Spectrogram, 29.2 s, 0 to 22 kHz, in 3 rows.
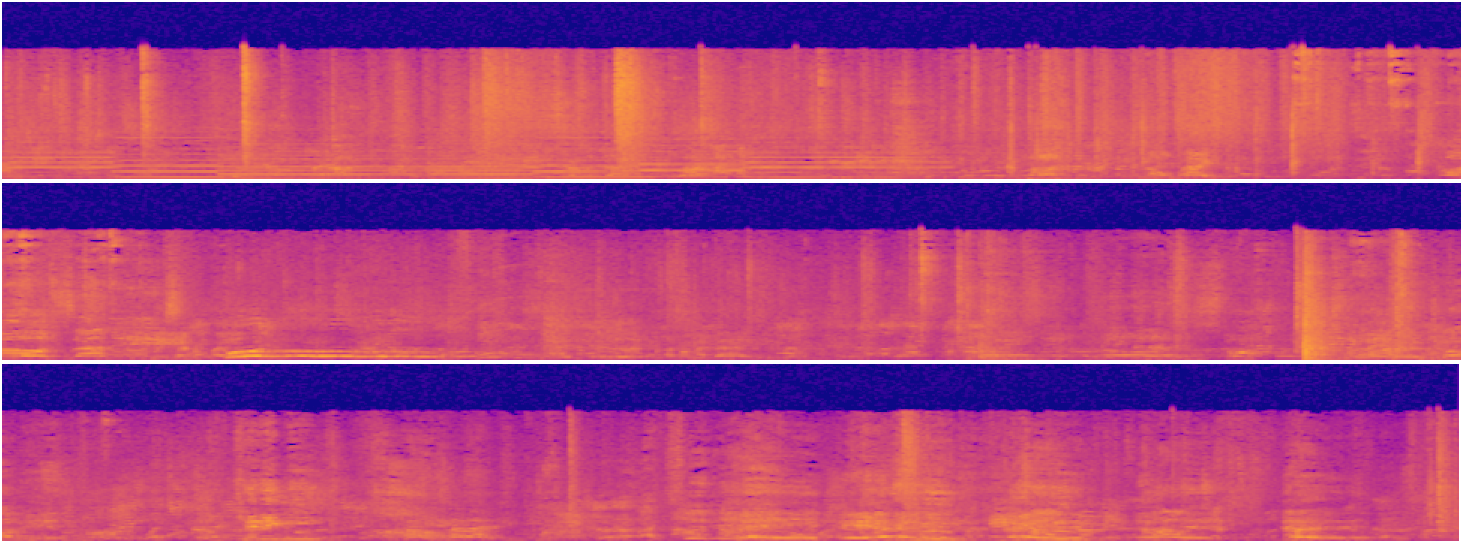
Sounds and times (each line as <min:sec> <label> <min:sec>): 0:00.0 lockers 0:08.2
0:00.0 crowd 0:29.1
